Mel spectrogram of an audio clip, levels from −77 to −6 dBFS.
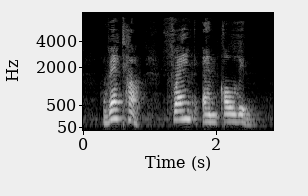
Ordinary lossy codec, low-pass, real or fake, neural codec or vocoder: MP3, 32 kbps; 7.2 kHz; fake; codec, 44.1 kHz, 3.4 kbps, Pupu-Codec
